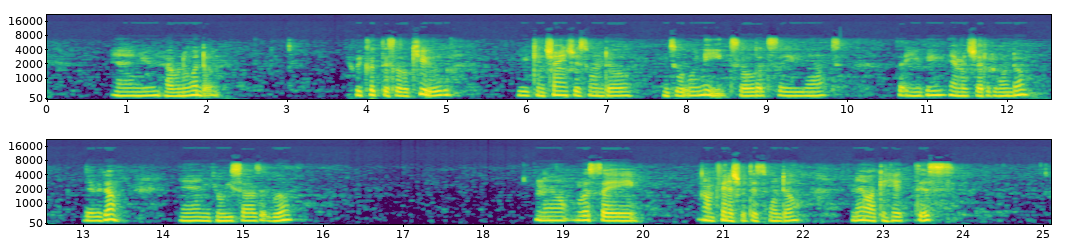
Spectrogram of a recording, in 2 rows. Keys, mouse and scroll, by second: 14.6 click, 24.6 click.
